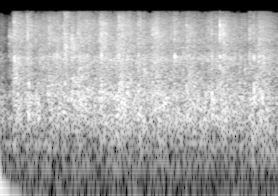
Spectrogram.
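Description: Audience of seated listeners applauding: a steady, even patter of many hands clapping at once.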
